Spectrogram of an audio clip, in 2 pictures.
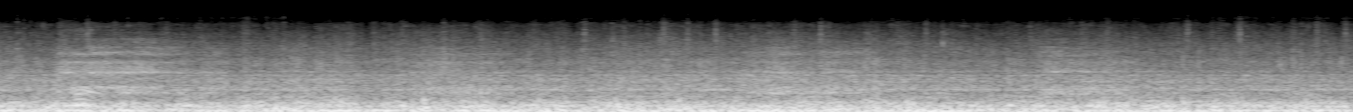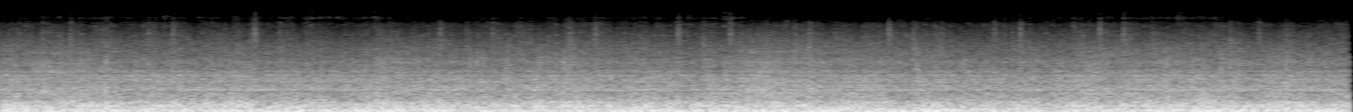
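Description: Tyres hum on a rough road.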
